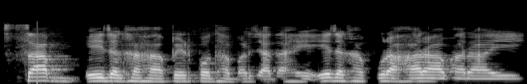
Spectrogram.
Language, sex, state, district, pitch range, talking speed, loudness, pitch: Chhattisgarhi, male, Chhattisgarh, Jashpur, 135-150 Hz, 145 wpm, -16 LUFS, 145 Hz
